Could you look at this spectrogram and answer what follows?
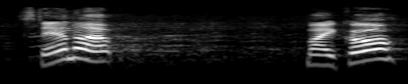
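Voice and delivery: loud, high call across the room. Real, not acted. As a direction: call him up from the stage. Calling son from stage.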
